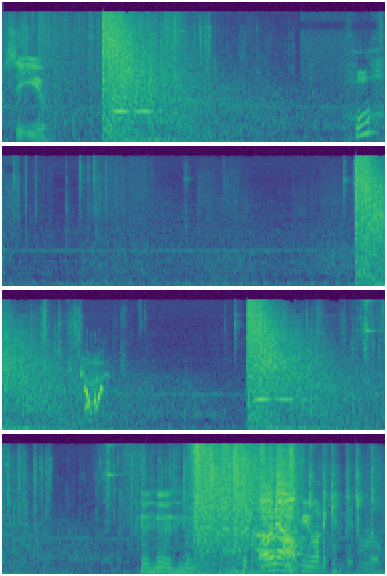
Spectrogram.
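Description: A sniper rifle fires loud, booming shots that ring out and fade.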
